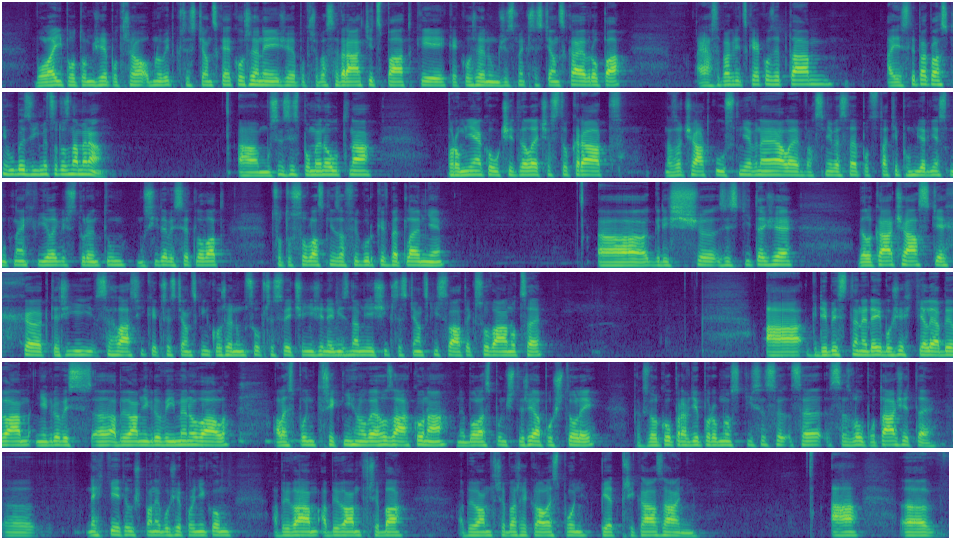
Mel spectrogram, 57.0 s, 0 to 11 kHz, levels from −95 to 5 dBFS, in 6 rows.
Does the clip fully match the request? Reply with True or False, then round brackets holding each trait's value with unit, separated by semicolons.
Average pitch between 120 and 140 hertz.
True (135 Hz)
